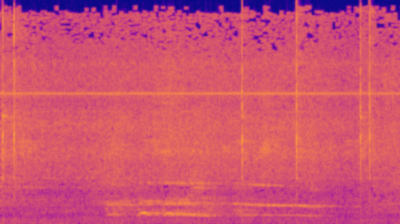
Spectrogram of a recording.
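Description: A rooster crowing once: one long call of about two and a half seconds, starting about a second in and sinking in pitch as it trails off.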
